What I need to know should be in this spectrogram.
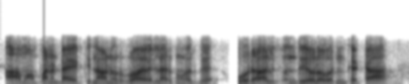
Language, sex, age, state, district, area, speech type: Tamil, male, 45-60, Tamil Nadu, Viluppuram, rural, conversation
